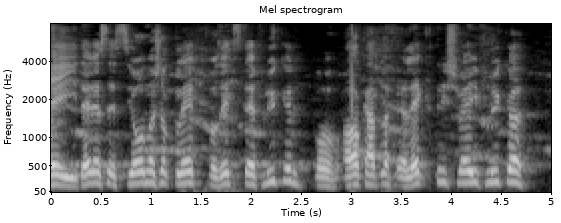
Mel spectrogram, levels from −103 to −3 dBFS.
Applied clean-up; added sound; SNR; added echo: classical method log-MMSE.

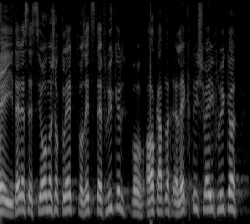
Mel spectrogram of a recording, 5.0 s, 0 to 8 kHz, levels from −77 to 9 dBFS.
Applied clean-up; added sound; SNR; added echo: none; none; none; none.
